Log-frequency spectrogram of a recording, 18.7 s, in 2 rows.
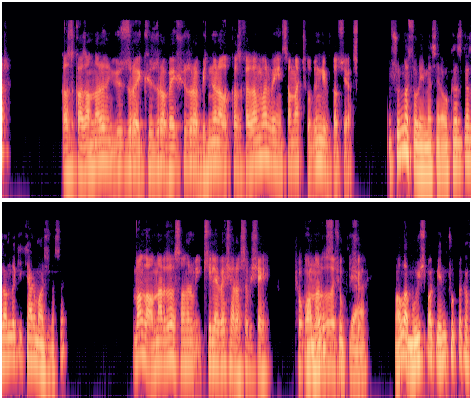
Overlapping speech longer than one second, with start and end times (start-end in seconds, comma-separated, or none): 15.4-16.7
